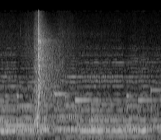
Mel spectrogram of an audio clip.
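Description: A golf club striking a ball once with a sharp crack about half a second in, over background string music.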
